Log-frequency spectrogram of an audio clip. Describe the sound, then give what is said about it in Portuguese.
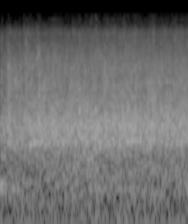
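A crowd at a pastor's talk applauds, at his request, the group who follow every religion: a steady, dense, even wash of many hands clapping at once with no individual claps standing out and no voices over it. “Vamos aplaudir a turma do tudo.”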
